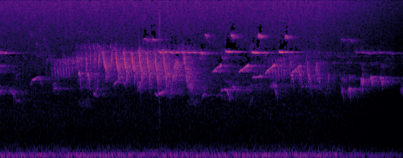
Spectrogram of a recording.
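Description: Small birds chirping and twittering in a busy chorus of quick, repeated downward-sliding notes over a steady low background rumble, starting to fade out near the end.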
